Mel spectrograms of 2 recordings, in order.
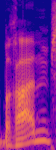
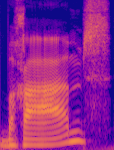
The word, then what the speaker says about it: Brahms: Nous on dit Brahms, et les Allemands le prononcent Brahms, ils accentuent le A, parce que c'est une voyelle D'accord. – qui est suivie d'un H.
